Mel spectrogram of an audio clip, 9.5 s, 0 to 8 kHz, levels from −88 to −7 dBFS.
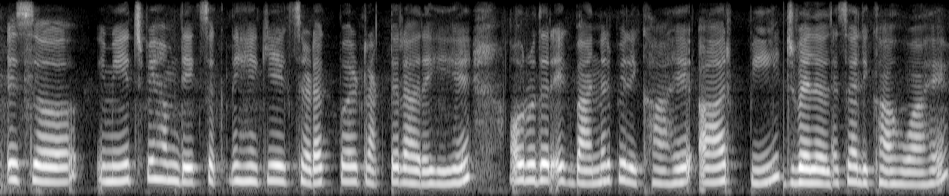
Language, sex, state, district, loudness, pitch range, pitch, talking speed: Hindi, female, Bihar, Gopalganj, -18 LUFS, 210-240 Hz, 225 Hz, 165 wpm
